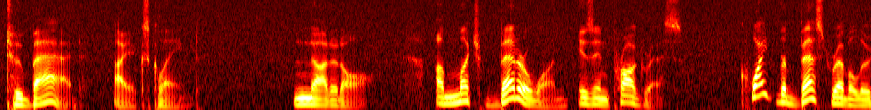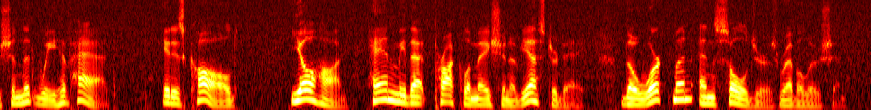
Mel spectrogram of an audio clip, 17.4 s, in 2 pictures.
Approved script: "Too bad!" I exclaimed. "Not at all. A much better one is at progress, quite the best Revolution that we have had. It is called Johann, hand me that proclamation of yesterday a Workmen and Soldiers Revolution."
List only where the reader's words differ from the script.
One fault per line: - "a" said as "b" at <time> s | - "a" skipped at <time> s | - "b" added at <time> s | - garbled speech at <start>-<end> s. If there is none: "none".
- "at" said as "in" at 5.9 s
- "a" said as "the" at 14.9 s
